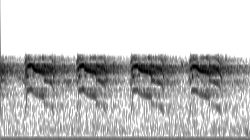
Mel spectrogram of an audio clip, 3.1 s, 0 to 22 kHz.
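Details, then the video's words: Four loud, harsh, down-slurred screams from a red-shouldered hawk calling to its nest-mate, evenly spaced under a second apart, recorded in July 2011 near Suwannee River State Park, Florida, from a twig above a cleared lot. "the red-shouldered hawk calls out"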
